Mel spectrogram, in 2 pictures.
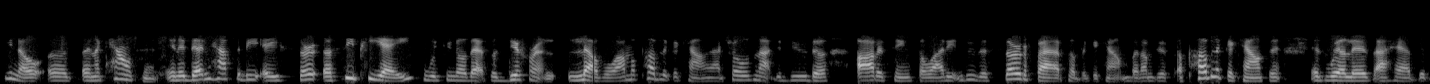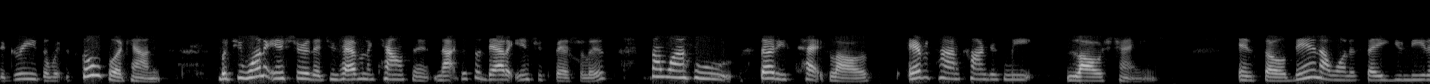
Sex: female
